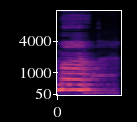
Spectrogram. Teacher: the first tone like a flat high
